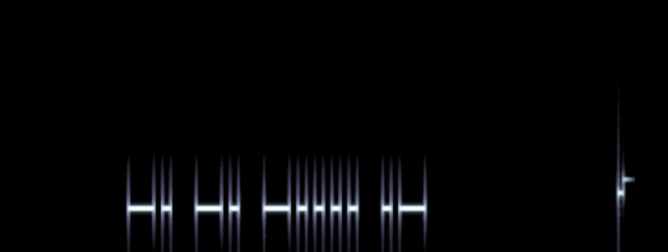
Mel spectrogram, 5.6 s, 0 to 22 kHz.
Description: Morse code, heard as a keyed tone, about 17 wpm, 700 Hz. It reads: NN6A
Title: Common Cut Numbers - 4-Digit 17wpm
